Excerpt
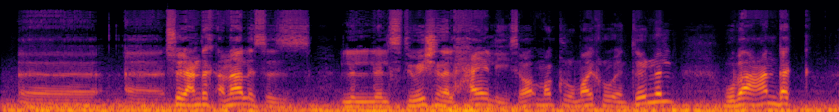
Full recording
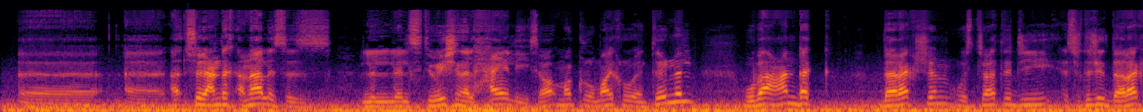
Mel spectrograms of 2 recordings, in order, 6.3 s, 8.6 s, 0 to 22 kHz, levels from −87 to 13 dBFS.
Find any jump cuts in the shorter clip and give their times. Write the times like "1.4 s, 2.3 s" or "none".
1.2 s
